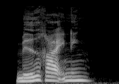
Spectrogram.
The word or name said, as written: medregning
